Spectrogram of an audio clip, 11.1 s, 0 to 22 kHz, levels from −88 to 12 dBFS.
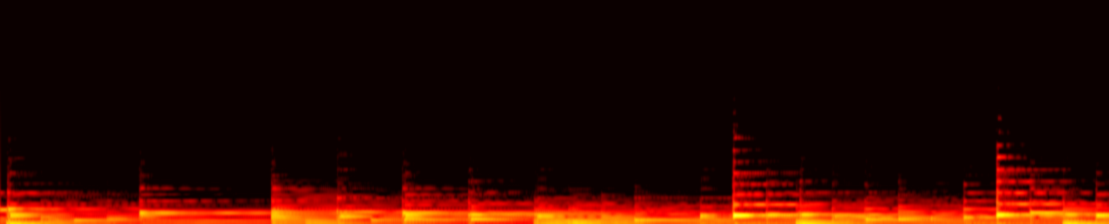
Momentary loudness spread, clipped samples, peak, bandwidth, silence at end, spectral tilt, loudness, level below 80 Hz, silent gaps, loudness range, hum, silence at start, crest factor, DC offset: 13 LU; under 0.1%; -8 dBFS; 7 kHz; 0 s; -8 dB/octave; -28 LUFS; -54 dBFS; none; 6 LU; none; 0 s; 20 dB; under 0.1%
